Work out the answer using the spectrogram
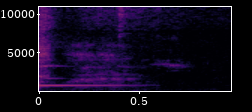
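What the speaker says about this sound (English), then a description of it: "Oh, he's got a doorbell." A single faint doorbell chime rings out briefly, a clear tone that fades away within about half a second against quiet background hum.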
